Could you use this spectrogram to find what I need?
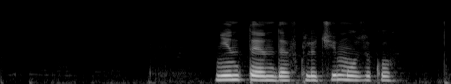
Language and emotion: Russian, neutral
